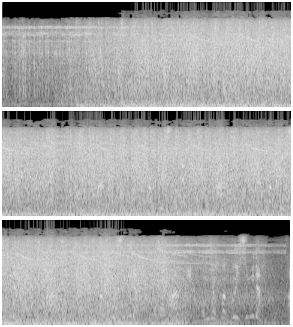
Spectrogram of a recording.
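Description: Rocket launchers fire a rapid, roaring barrage.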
